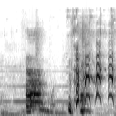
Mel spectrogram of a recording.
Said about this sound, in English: The dog!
